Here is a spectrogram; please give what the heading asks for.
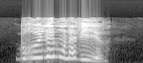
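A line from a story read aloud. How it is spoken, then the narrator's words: Choked, barely articulate exclamation. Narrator (French): s'écria le capitaine Speedy, qui ne pouvait même plus prononcer les syllabes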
